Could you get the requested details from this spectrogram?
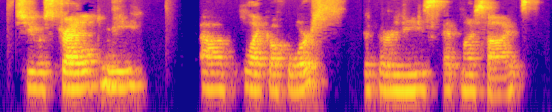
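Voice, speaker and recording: The voice is somewhat breathy and monotone, with flat intonation. It moves at a very slow pace. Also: woman, fairly low pitch for a woman. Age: 70s. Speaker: crime victim witness. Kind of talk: testimony. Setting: courtroom.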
